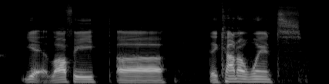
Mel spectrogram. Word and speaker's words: Laufey: Yeah, Laufey.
